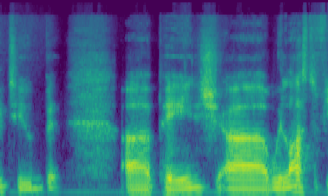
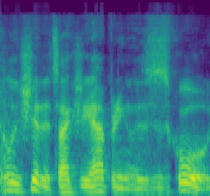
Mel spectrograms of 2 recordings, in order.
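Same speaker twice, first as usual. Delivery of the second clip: put-on excited tone. Retelling own reaction to news that seemed real: imitating own excited reaction. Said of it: "I got super excited for".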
